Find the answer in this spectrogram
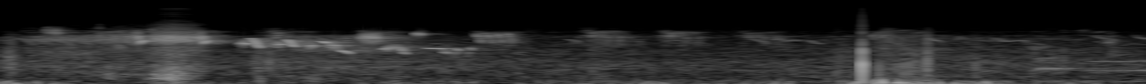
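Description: Small birds chirping in short, repeated high calls, with a brief rush of noise about a second in and a single sharp click about four seconds in.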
